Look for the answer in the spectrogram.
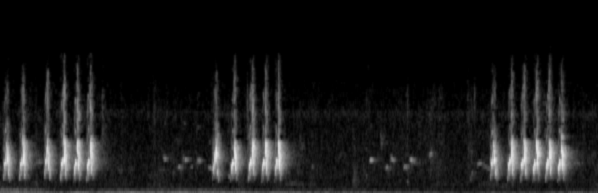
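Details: A Bar-winged prinia (Prinia familiaris), of the 'crystal' type kept as a training song bird, sings three bursts of six to eight sharp, high chirps, each about a second and a half long, over a low steady hum.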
